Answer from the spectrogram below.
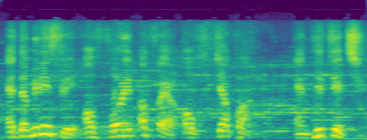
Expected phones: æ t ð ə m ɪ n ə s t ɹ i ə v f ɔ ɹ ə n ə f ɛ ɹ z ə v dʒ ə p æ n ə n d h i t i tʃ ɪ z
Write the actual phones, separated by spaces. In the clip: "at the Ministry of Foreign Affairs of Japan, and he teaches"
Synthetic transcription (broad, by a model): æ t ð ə m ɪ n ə s t ɹ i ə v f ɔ ɹ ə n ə f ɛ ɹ ə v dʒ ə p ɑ n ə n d h i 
